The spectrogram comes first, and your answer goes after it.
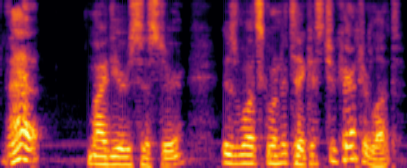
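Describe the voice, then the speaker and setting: Performer as elder pony princess: proud, protective, indulgent explainer with a mellow, swooping delivery for a fan fiction drama. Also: mid-range voice, expressive, moderate pace, slightly rough. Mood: smug.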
